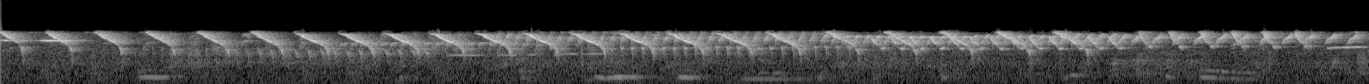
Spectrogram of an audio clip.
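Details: Canary in new song: a fast series of bright, sweeping downward notes repeated several times a second, then running into a denser buzzing trill, with faint lower chirps beneath.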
